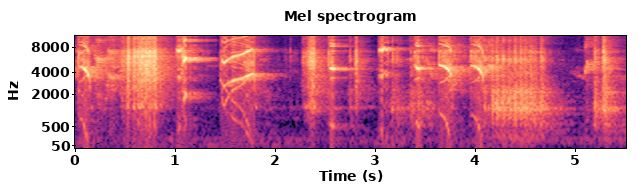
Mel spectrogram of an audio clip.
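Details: Javan grey-throated white-eye singing, described as gacor and ngobra: scattered high chirps and twisting whistled sweeps mixed with harsh, noisy rasping bursts and short pauses.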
